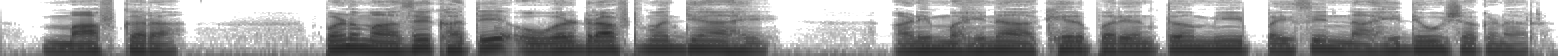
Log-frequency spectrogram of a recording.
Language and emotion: Marathi, sad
